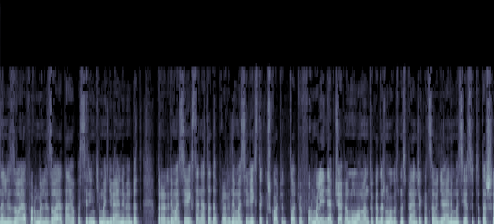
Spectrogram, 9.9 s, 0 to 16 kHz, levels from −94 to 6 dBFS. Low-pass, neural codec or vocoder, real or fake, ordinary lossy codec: 14.4 kHz; vocoder, 48 kHz, 128 mel bands, Vocos; fake; MP3, 48 kbps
